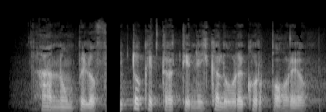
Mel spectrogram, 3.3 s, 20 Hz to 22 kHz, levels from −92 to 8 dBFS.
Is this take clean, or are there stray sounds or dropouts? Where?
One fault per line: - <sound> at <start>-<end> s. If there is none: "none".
- dropout at 1.1-1.2 s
